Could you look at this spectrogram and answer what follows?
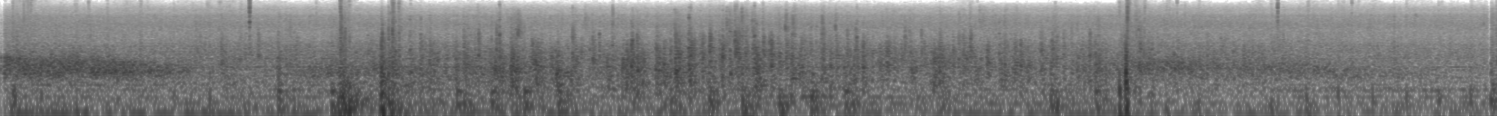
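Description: Rain drumming on metal in a video game played on a gaming PC: a steady dense patter with scattered sharper plinks and knocks throughout, moderately quiet and continuous, with no voices.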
